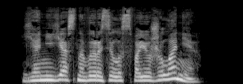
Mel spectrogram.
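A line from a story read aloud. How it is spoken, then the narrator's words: Irritated growl. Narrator (Russian): Раздраженно рыкнув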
